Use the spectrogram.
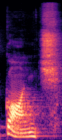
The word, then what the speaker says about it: conch: 9वें number पर word लिखा है बच्चों, जरा ध्यान से इसका प्रोनाउंसिएशन करिए, इज कॉन्च, CONCH।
